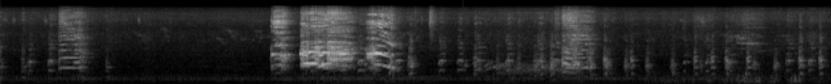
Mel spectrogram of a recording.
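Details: Rooster of a white 'sweater' type without a comb crowing: a short high note, then a loud harsh drawn-out crow of about a second, followed by a fainter call and scattered clucking and background noise.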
